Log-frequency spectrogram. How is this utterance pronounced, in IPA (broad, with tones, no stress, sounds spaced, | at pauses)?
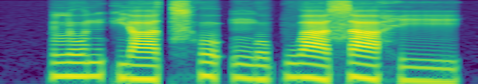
l o˦ n k j a˧ t͡sʰ o˦ ʔ ŋ o˧ p w a˥˧ s a˥˧ h i˨˩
